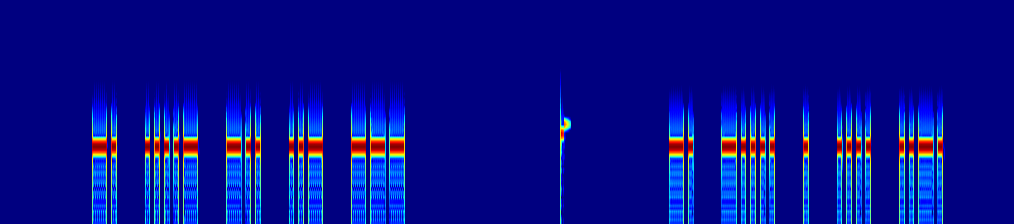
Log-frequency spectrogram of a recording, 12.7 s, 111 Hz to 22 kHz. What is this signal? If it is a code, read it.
Morse code, heard as a keyed tone, about 20 wpm, spaced as for 15 wpm, 700 Hz. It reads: N4DUO N6EHF
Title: 147 Lesson 24g - Letter y - Call Signs 20wpm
